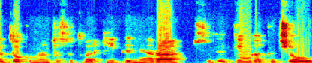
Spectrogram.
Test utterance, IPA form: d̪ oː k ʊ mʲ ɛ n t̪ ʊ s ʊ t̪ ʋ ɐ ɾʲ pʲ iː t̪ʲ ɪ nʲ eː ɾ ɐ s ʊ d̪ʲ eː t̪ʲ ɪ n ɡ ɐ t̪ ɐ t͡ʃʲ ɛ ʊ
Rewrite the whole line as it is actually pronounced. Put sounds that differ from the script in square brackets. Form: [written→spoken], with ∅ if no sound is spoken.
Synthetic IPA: d̪ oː k ʊ mʲ ɛ n t̪ ʊ s ʊ t̪ ʋ ɐ ɾʲ [pʲ→kʲ] iː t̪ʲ ɪ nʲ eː ɾ ɐ s ʊ d̪ʲ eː t̪ʲ ɪ [n→ŋ] ɡ ɐ t̪ ɐ t͡ʃʲ ɛ ʊ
